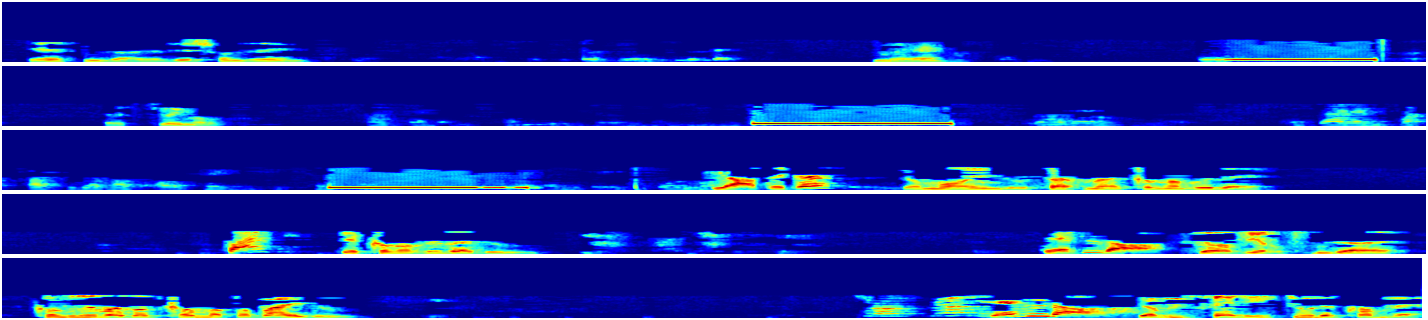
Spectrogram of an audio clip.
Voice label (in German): telefonat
